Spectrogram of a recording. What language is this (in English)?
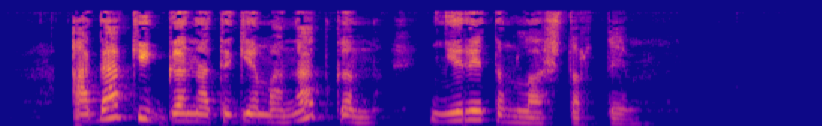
Mari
